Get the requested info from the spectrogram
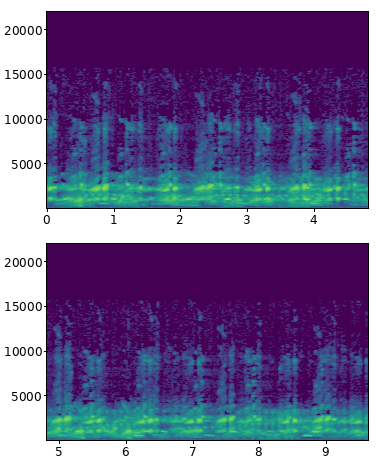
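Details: Steady frog chorus of grating, pulsing croaks from numerous callers, mixed with scattered brief tonal pips, no other sounds.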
